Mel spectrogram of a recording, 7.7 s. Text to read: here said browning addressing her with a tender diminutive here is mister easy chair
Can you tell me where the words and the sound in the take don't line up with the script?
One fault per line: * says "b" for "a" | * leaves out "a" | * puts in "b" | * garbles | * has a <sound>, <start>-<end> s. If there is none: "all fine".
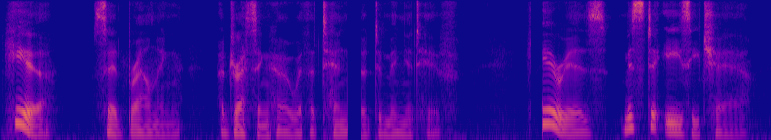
* has a dropout, 3.5-3.6 s
* has a dropout, 5.3-5.4 s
